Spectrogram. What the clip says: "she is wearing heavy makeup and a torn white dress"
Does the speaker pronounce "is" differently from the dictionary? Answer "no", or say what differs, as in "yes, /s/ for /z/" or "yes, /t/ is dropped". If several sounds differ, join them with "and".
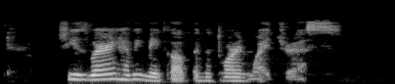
no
